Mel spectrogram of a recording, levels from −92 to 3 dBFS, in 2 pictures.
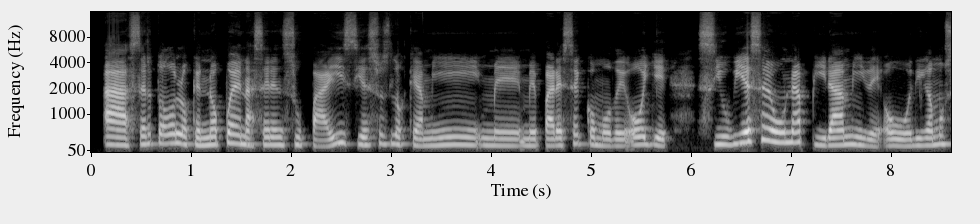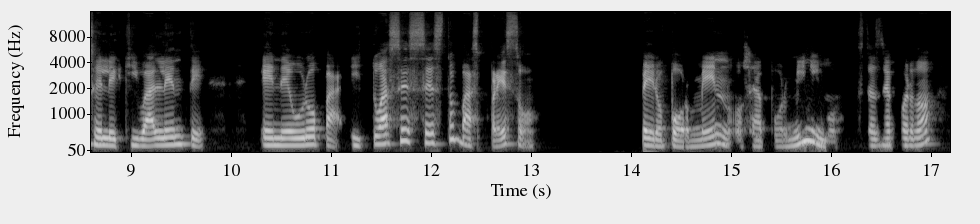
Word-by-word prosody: a 200 -2 +9
hacer 215 +4 -3
todo 235 +1 0
lo 225 -4 +3
que 195 - +2
no 200 +2 +2
pueden 235 -5 +4
hacer 200 +2 -1
en 200 -1 +1
su 205 0 -6
país. 220 +9 -1
Y 205 - +1
eso 200 +3 -4
es 225 0 -8
lo 210 -1 -3
que 195 - -1
a 175 - 0
mí 195 +2 -1
me 180 -2 -2
me 180 0 -1
parece 185 +5 0
como 190 -5 -2
de: 170 0 0
"Oye, 200 -4 +1 0.3
si 215 0 -3
hubiese 275 +9 +5
una 265 0 +4
pirámide 195 - +2
o, 170 -1 +1
digamos, 190 +5 -1
el 190 -2 +3
equivalente 185 +1 -1 0.5
en 190 -1 +1
Europa, 190 +3 0
y 185 -3 -6
tú 215 - -2
haces 265 +5 0
esto, 245 +6 -3
vas - - -2
preso". - - -5 1.0
Pero 175 -5 0
por 150 -1 -1
menos, 185 +6 -3
o - - -12
sea, 160 -2 -8
por 155 0 -14
mínimo, 280 - -1 0.2
¿estás 180 -1 -8
de 185 - -3
acuerdo? 185 +2 -4
195 Hz, 175 wpm, -22 LUFS, 180-220 Hz, 1.0 s, a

